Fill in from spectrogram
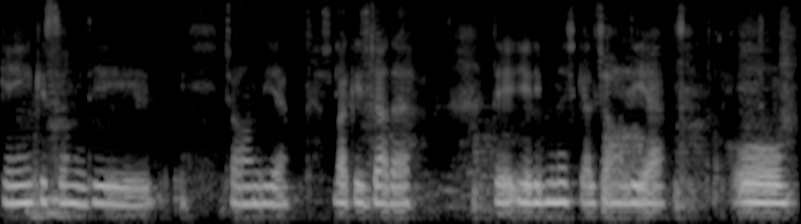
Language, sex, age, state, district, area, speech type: Dogri, female, 30-45, Jammu and Kashmir, Samba, urban, spontaneous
